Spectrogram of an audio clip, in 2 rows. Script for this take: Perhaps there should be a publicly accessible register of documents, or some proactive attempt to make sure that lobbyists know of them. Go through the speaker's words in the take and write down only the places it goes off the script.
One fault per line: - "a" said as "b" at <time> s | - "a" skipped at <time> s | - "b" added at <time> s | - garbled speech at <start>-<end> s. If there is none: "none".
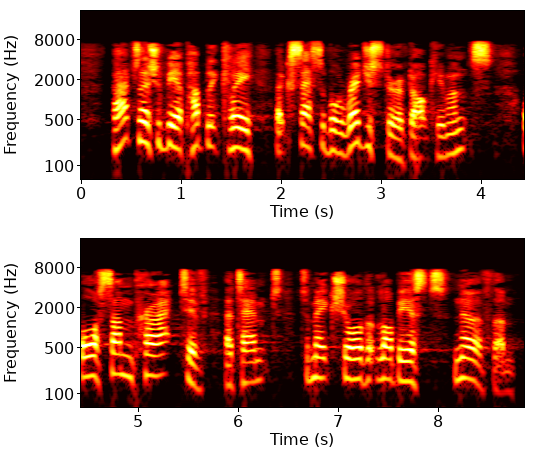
none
